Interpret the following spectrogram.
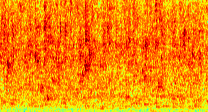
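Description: Aquarium water trickling and dripping steadily, with a faint low hum beneath it.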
